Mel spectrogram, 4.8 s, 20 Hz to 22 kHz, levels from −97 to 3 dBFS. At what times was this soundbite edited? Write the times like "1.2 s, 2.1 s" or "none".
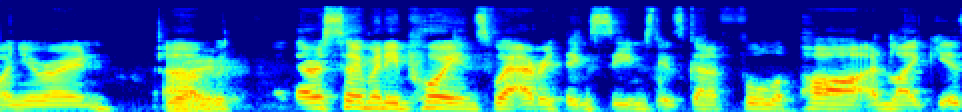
3.3 s

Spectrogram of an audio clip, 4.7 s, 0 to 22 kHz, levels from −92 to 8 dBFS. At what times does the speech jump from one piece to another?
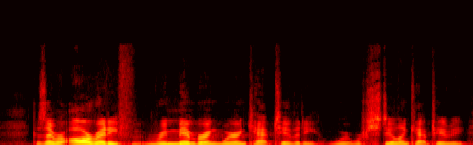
none

